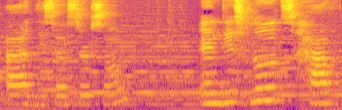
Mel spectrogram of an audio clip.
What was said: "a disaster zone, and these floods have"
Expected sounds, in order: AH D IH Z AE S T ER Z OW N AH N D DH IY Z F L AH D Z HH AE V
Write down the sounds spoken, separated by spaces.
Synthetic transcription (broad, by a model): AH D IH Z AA S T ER S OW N AH N D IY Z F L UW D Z HH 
